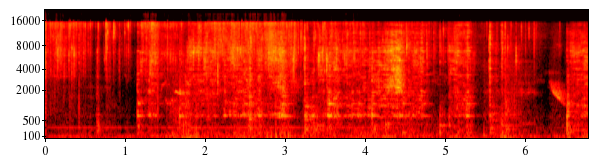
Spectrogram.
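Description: Frying in oil in a pan on a gas stove for a Bengali rui fish tok, a continuous close sizzle with stirring scrapes and light utensil clinks, no talking.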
